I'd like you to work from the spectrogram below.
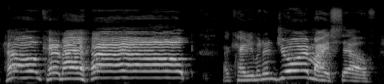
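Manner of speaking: high, loud, slowly drawn-out offer of help. Retold or imitated. Lesbians unable to relax in bed, high drawn-out mock helpfulness. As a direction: stretch out the help like a martyr. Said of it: "They're like".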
